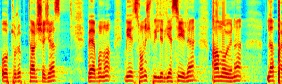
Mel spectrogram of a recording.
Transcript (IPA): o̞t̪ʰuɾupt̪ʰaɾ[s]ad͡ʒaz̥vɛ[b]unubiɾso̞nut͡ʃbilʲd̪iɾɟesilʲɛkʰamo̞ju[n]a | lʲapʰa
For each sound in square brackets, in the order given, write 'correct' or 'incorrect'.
incorrect: ʃ, correct, correct

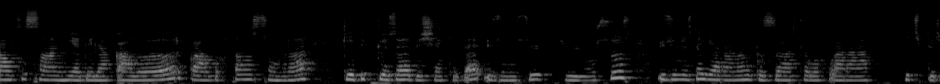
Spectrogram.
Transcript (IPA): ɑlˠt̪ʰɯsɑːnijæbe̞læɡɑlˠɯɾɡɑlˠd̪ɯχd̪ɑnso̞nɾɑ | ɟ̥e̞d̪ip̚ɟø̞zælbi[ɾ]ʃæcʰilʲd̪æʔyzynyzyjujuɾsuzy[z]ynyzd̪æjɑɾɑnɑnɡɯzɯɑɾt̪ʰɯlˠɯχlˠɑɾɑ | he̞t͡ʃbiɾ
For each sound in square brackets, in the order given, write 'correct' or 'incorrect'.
correct, correct

